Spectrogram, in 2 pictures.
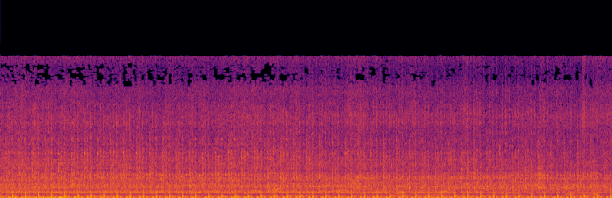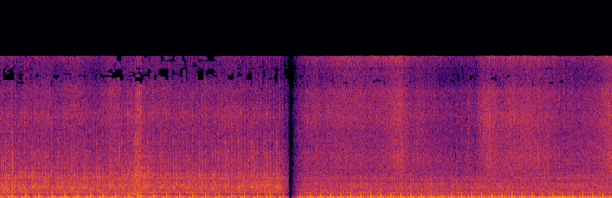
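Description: Tractor engine running steadily, its firing strokes coming as a fast, even beat; the sound cuts out for an instant about nine seconds in.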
